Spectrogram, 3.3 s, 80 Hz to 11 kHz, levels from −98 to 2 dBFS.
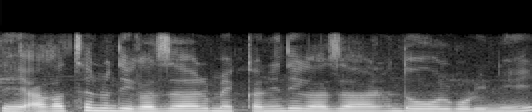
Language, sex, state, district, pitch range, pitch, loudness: Chakma, female, Tripura, Unakoti, 215-230 Hz, 220 Hz, -17 LUFS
